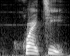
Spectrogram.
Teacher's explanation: Chúng ta đọc nhanh bởi vì nó có hai thanh bốn đi cùng với nhau, thì cái thanh thứ nhất chúng ta đọc hơi nhanh một chút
